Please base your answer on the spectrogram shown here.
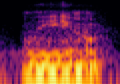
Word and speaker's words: Reen: I guess Reen rhymes with spleen.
